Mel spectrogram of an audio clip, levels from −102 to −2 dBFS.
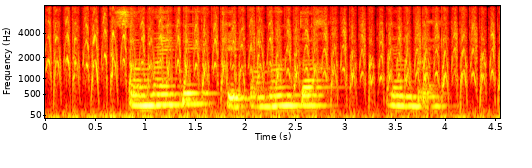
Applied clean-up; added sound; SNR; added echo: none; Zipper (clothing); 6 dB; reverberation time 0.6 s.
